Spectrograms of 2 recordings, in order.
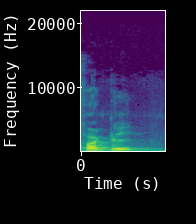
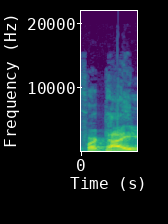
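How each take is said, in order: First: The ending sounds like a short 'til'. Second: The ending sounds like 'tile' with 'eye'. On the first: "American English में उच्चारण होगा" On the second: "British English में"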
